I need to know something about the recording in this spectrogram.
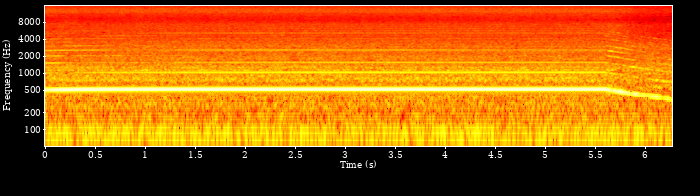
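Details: Old Kenmore vacuum running: loud, piercing steady high-pitched whine holding one pitch for over five seconds, then sliding down as the motor winds down at switch-off.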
